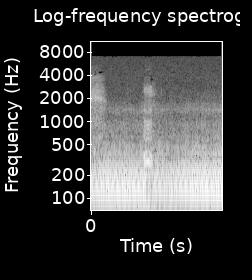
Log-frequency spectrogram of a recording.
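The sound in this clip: Car engine rumble as a car drives slowly through a small town at night, a steady, even low drone that holds unchanged throughout, with no clear voices over it.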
